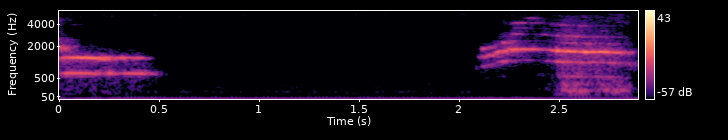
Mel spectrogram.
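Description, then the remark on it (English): A cat meows twice to be fed, a short mew followed after a pause by a longer, rising, insistent meow, fairly loud with no one talking. “Yes, kitty. I haven't fed them yet.”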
